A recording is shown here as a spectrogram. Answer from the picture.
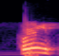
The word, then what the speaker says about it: Grace: Z like girl, R-A-C-E. – Oh. Shriek. – Greece. – Greece. – Grace, like a beracha, grace. – Grace. Now I got you. Yeah. G-R-A-C-E.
